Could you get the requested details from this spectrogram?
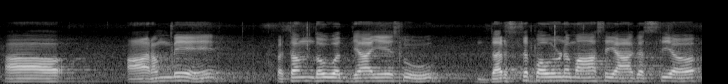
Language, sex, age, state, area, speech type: Sanskrit, male, 18-30, Madhya Pradesh, rural, spontaneous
